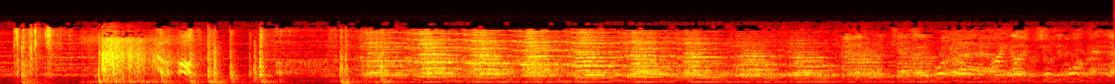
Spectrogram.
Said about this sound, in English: Then he knocked out the ashes against the heel of his boot, studied the sky a moment, and opened the door.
